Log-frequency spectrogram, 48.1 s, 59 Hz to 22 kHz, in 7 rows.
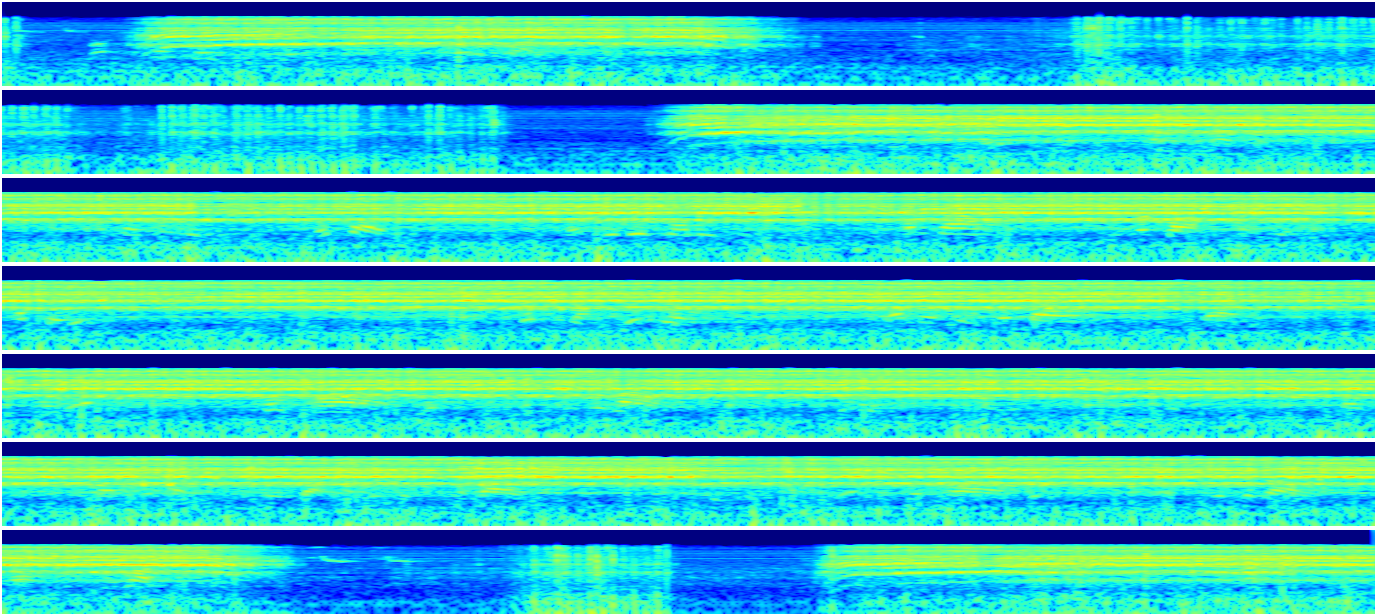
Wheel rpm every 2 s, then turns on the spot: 70, 140, 10, 20, 10, 110, 160, 160, 160, 160, 160, 160, 160, 160, 160, 160, 160, 160, 160, 160, 160, 40, 30, 160.
4-10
